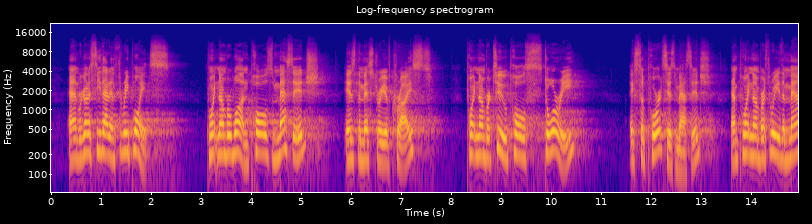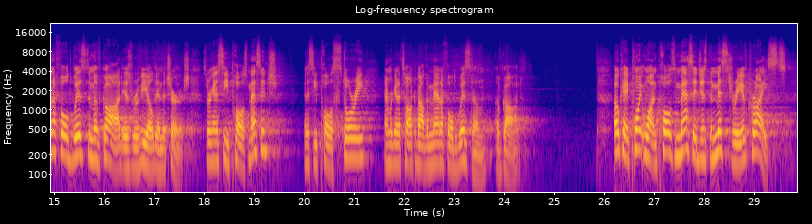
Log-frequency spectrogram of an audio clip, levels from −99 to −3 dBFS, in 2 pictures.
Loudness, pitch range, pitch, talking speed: -22 LUFS, 170-230 Hz, 205 Hz, 150 wpm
